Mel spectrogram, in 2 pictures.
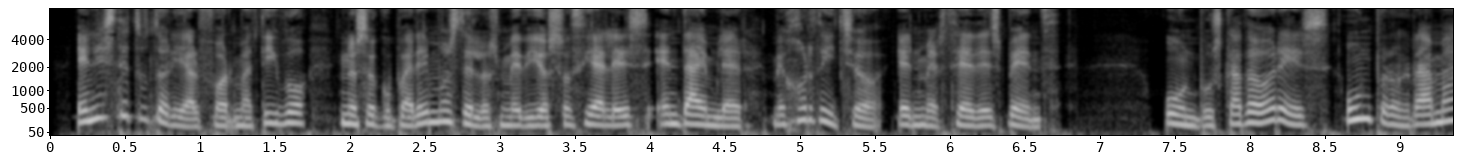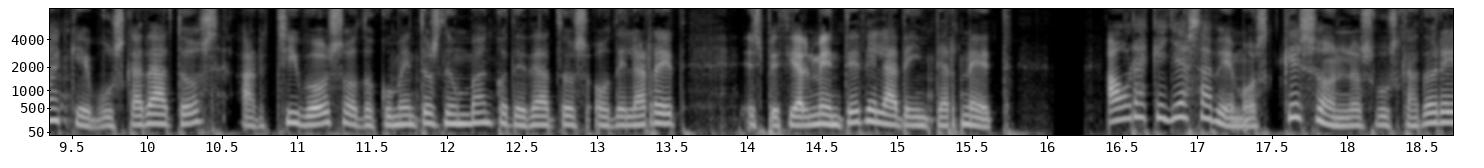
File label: sp female e-learning search engines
